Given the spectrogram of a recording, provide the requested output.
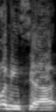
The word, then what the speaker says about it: Onicia: please welcome Onicia. Wow. So many masked people in a room. I'm joking. I'm Onicia. It's like Alicia, but instead of an A-L, you spell it O-N-I-C-I-A.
